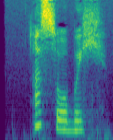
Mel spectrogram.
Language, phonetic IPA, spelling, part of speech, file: Russian, [ɐˈsobɨj], особый, adjective, Ru-особый.ogg
- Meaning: special (distinct)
